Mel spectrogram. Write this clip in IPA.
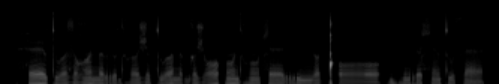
hɛːtʷʌː zʌʁʷæ̃ nʌrodʱʌːʒa tʷʌːnʌ ɡʌʒɔ | õdʱõːɬɛː ri ɲʌːǃʼɔː | bʱĩrə ɬɛ̃tʷə˞ θæ

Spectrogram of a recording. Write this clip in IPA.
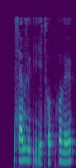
sæwʒyʔ rʲætʰoʔpʰo ðø

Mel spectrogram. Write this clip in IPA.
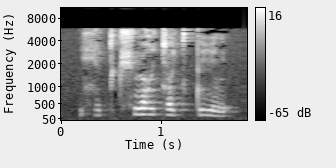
çoct͡ʃʰɯʁcɔc t̪il

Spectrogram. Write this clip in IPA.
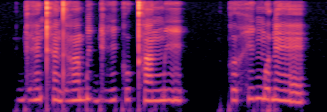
ɡʱẽkʰɛ̃ dʱœ̃ɓi ɡʱiku kʰã ŋ͡mi | kɵxiŋ͡mɤ ɗẽ

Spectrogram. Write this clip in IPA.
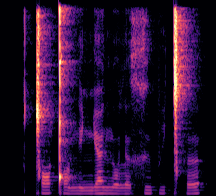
ǀɔǃɔne ɲænolə xɨpiǀʰə

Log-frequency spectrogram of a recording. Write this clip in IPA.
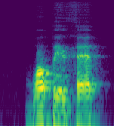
bɔ pey̯hɛ

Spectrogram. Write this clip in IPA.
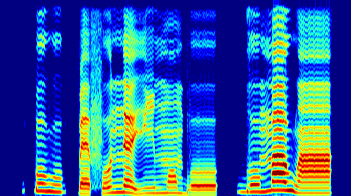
k͡po˦wu˧k͡pɛ˨fo˨˦ nɛ˦˨ji˧mɔ̃˦bo˧ | ɡo˧ma˦wã˧

